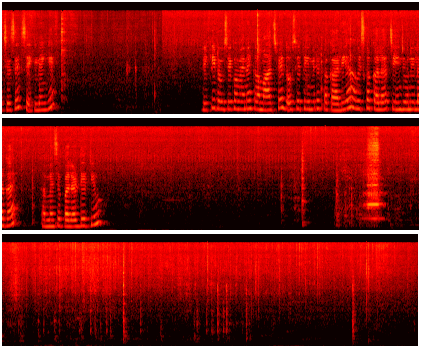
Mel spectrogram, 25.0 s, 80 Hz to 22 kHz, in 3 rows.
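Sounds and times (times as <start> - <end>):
dosa sizzling in a pan: 0.0 - 25.0
spatula and knife scraping: 15.0 - 16.2.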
